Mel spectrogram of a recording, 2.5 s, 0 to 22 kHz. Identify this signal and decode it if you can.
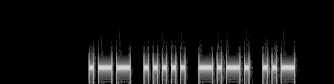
Morse code, heard as a keyed tone, about 34 wpm, 700 Hz. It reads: W5CU
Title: Call Signs Repeated 3x - 35wpm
